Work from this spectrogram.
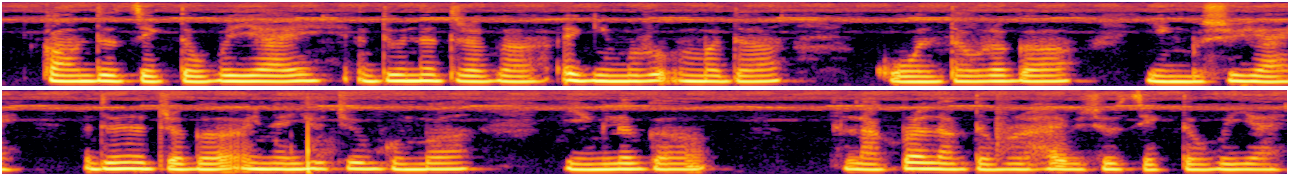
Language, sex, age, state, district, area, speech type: Manipuri, female, 18-30, Manipur, Chandel, rural, spontaneous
